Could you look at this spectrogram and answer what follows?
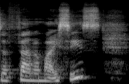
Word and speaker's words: Aphanomyces: a hard time pronouncing, but the way I pronounce it is Aphanomyces. Is that how you pronounce it? That is exactly how I pronounce it, Laura. So what are we talking about here? What is Aphanomyces? Aphanomyces is a root disease, a root rot disease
